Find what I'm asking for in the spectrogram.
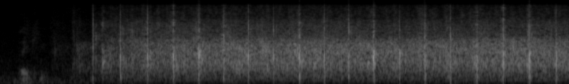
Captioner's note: applause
